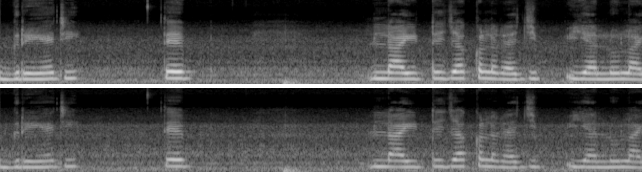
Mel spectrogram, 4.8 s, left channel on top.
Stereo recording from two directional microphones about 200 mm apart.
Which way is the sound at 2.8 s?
20° left (ahead or behind).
